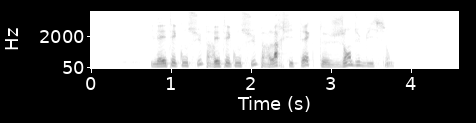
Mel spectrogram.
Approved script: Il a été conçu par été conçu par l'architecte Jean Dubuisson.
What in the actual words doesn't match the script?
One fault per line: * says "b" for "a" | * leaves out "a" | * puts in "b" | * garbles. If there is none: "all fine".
all fine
